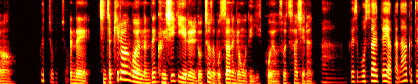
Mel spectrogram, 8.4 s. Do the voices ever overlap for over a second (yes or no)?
no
